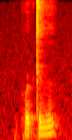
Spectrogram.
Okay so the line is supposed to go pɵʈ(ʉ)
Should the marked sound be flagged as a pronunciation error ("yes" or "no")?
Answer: yes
